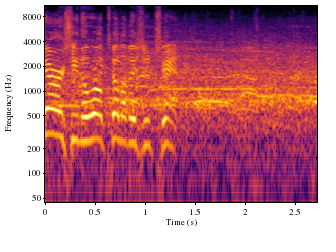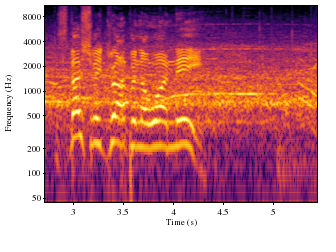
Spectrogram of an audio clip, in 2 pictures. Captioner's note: applause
